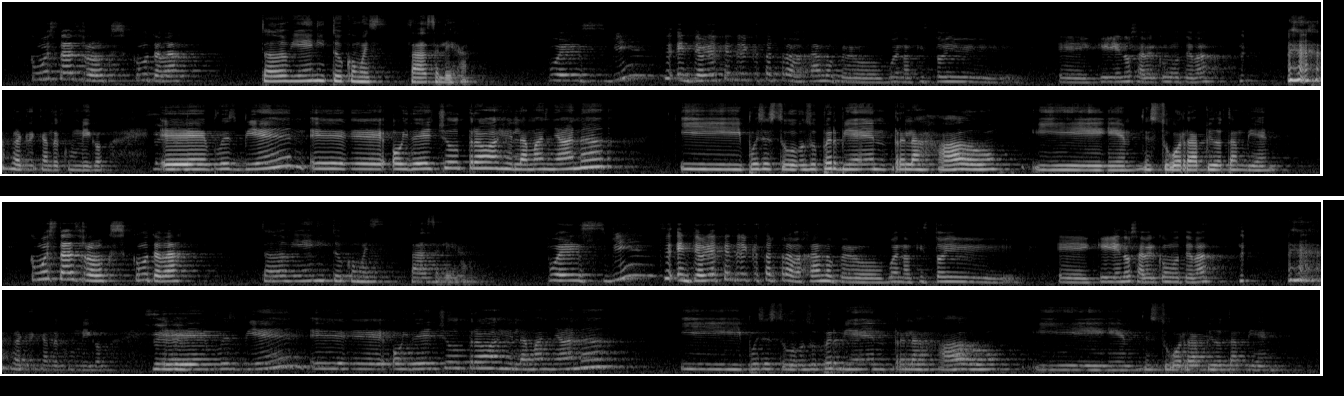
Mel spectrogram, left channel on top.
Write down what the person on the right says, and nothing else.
¿Cómo estás, Rox? ¿Cómo te va?
Pues bien, en teoría tendría que estar trabajando, pero bueno, aquí estoy eh, queriendo saber cómo te va.
Sí,
sí.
